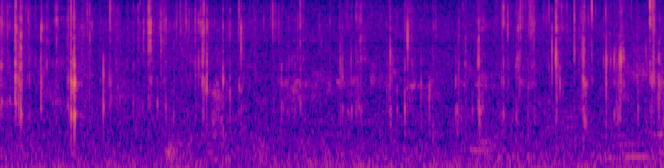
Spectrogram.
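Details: Dog crunching a snack indoors in a small room: dense, crisp crackling bites and chewing clicks repeated rapidly throughout, uneven in loudness, with a quiet room background.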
